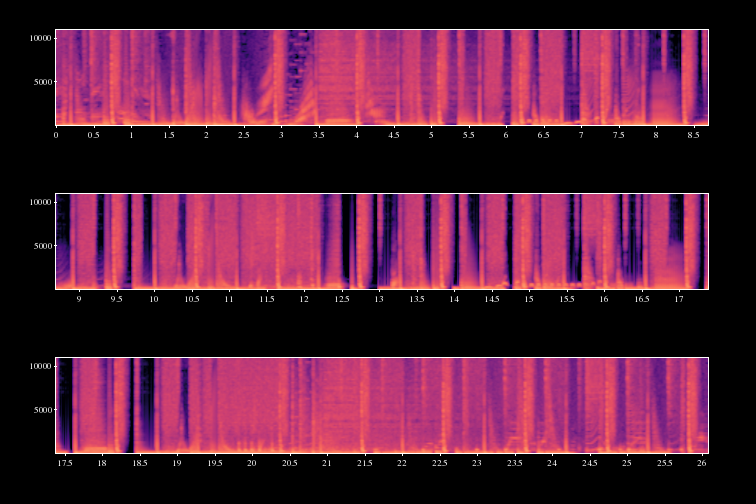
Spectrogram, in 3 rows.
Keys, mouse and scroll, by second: 0.0 ctrl+z, 0.9 ctrl+z, 1.5 ctrl+z, 2.1 ctrl+z, 2.7 ctrl+z, 10.7 right click, 15.8 double click, 22.6 right click.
